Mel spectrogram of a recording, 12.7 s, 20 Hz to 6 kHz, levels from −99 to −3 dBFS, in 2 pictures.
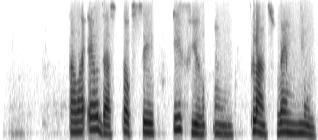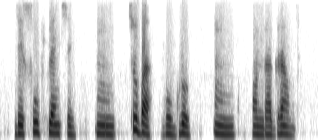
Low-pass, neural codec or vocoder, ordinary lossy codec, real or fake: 5.4 kHz; vocoder, 44.1 kHz, 80 mel bands, Vocos; Opus, 16 kbps; fake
